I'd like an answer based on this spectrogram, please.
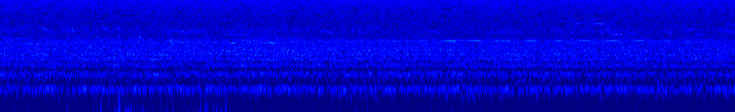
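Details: Bees busy and noisy after rain. A low, steady droning hum with layered overtones runs unbroken and quietly throughout, with occasional soft thumps.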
